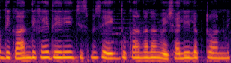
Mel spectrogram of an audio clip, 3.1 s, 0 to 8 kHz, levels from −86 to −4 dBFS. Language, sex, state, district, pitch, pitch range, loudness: Hindi, female, Bihar, Vaishali, 260 Hz, 245-265 Hz, -24 LUFS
